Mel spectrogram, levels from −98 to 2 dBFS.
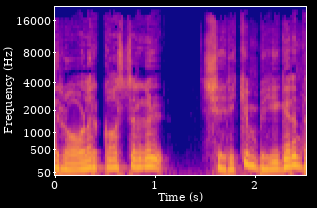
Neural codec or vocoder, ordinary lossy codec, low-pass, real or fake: vocoder, 48 kHz, 128 mel bands, Vocos; MP3, 96 kbps; 19.8 kHz; fake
